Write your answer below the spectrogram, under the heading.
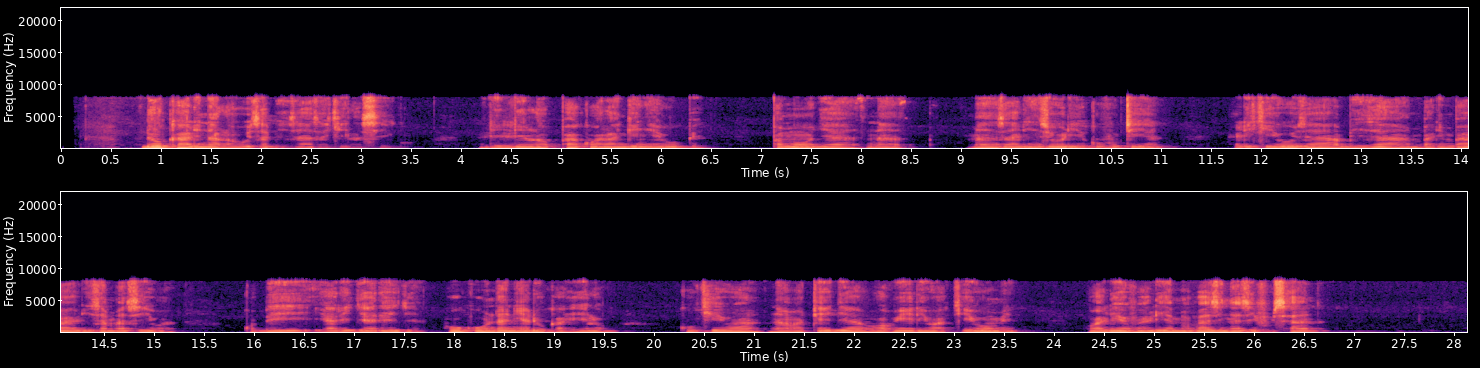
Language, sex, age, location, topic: Swahili, male, 25-35, Dar es Salaam, finance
